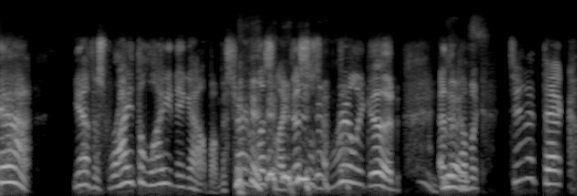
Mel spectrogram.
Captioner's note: laughter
